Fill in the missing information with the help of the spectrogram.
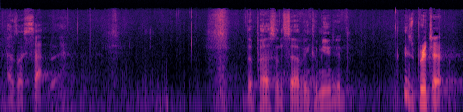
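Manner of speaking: choking up, fighting real tears mid-sentence; crying. Real, not acted. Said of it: "And I don't know why I'm crying".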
